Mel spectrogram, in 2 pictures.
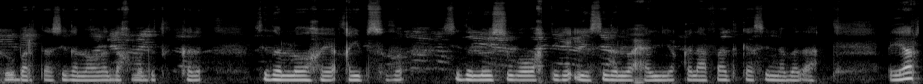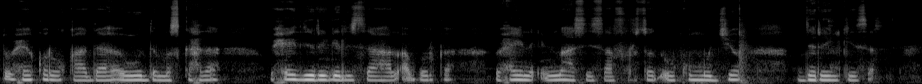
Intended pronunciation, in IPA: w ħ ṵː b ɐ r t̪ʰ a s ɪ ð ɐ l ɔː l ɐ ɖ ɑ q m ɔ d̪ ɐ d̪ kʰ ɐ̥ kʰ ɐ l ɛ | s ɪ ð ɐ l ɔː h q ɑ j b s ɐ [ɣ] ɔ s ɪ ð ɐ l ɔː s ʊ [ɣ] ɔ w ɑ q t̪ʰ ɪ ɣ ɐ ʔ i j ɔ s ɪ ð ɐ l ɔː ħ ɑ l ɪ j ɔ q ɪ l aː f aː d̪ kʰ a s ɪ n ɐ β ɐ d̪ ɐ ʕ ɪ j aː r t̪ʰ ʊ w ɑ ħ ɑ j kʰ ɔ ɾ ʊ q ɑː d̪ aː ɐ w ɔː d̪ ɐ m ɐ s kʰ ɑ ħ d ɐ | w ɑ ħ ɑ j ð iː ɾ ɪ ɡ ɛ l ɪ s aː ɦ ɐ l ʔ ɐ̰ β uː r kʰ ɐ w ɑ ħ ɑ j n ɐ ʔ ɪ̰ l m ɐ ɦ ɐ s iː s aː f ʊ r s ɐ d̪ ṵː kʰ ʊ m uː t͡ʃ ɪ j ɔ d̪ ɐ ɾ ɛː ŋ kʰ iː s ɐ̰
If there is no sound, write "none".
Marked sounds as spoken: ð, ɣ

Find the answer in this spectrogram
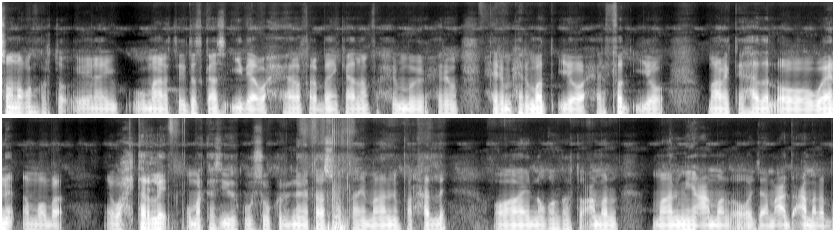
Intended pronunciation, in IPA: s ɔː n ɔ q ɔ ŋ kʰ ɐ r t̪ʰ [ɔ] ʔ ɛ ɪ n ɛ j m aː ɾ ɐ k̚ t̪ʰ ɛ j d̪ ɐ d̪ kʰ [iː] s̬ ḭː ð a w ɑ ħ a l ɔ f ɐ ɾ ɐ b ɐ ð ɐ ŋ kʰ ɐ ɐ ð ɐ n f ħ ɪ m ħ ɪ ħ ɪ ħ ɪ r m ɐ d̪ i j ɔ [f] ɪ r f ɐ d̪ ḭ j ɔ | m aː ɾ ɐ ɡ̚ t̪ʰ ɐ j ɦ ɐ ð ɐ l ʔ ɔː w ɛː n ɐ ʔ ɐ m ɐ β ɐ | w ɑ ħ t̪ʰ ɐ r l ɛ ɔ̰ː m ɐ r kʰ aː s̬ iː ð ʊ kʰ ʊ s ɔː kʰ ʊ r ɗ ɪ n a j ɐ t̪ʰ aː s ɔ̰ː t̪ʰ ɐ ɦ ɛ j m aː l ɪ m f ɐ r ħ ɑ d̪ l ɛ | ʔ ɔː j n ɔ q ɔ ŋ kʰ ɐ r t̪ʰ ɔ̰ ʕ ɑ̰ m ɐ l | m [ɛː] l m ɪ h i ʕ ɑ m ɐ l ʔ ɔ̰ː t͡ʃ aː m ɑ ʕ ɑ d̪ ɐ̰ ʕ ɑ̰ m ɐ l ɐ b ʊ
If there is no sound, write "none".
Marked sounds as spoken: ɔ, aː, ħ, aː

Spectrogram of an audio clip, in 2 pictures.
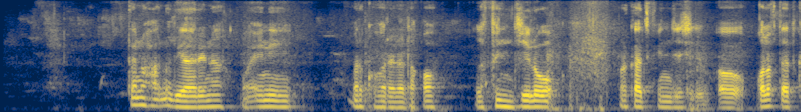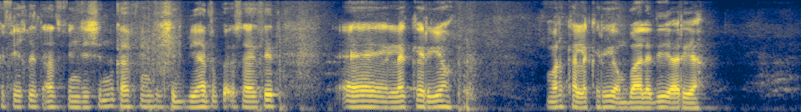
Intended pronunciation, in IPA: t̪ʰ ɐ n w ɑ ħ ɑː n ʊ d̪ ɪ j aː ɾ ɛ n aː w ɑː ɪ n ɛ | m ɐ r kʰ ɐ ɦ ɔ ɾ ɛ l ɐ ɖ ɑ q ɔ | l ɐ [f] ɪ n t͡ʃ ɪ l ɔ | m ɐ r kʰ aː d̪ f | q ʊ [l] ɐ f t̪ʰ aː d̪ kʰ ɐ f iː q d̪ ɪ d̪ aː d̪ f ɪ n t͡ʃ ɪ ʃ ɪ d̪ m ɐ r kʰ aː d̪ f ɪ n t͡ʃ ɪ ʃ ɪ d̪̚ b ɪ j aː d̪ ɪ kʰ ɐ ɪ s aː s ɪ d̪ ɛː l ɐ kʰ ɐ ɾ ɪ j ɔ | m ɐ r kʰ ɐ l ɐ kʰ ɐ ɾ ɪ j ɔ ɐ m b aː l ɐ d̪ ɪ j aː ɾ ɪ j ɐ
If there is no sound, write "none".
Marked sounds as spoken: f, l

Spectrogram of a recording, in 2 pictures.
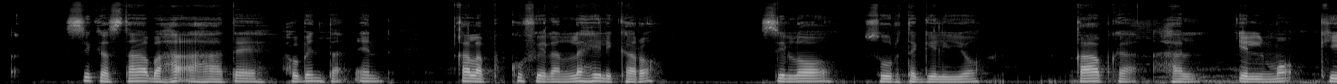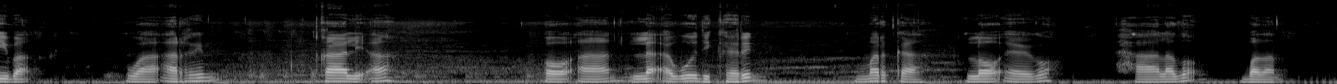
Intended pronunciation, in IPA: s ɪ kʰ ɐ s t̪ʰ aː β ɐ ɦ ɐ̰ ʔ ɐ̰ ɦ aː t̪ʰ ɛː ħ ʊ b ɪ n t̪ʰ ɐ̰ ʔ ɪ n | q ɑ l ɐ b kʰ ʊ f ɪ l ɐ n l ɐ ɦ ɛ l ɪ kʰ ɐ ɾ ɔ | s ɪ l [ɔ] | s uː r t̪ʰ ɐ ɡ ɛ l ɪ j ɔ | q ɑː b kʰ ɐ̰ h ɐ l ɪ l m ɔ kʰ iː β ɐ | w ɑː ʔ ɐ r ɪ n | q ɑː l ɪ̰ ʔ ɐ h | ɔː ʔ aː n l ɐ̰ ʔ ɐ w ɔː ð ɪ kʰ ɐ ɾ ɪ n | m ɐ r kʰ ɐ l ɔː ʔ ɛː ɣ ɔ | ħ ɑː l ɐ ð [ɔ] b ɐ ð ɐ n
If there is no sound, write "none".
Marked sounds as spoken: ɔː, ɔ

